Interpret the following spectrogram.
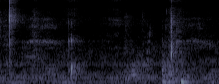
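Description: Quiet room with a few faint, short clicks and taps from handling a makeup brush while it is cleaned off, and a soft murmured 'okay'.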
